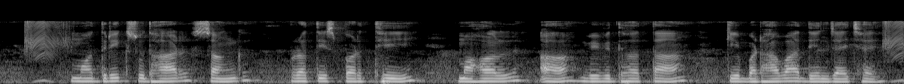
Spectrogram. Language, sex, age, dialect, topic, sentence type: Maithili, male, 18-24, Eastern / Thethi, banking, statement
